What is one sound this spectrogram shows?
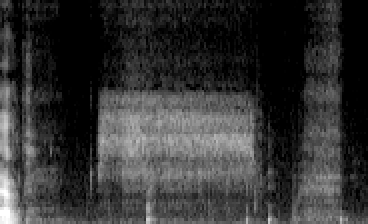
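A man breathes out a long, soft puff of vapour.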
